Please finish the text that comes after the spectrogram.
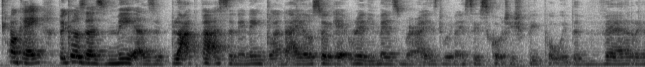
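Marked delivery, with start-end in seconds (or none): none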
